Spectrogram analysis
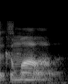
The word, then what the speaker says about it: Kamala: I know it's pronounced Kamala. Kamala. It's pronounced Kamala? Okay, because I saw this the other day. I brought it up. Huh? She's Shelly saying no. No. Not Kamala. So it's Kamala.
